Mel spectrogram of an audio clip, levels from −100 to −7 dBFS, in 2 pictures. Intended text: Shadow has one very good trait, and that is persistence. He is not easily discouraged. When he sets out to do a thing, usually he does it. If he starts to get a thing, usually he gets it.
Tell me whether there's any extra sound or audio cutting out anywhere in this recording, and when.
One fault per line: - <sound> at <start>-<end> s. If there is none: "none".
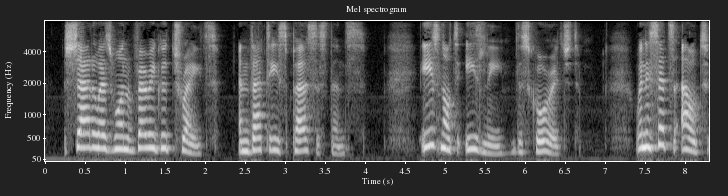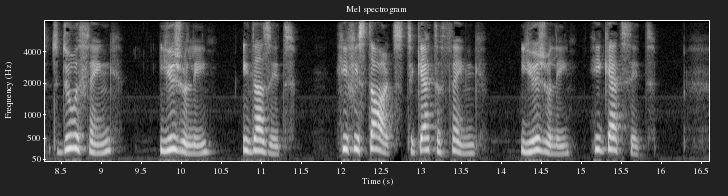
none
